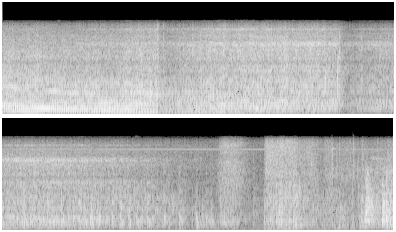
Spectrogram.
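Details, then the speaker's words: Vintage Eureka upright vacuum with beater bar brush roll: motor spins up with rising whine, then runs rough and noisy with buzzy edge; owner suspects worn motor bearings, or possibly dirt in the fan. "that sounds like the motor bearings might be a little bit worn out but could be just dirt in a fan too"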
